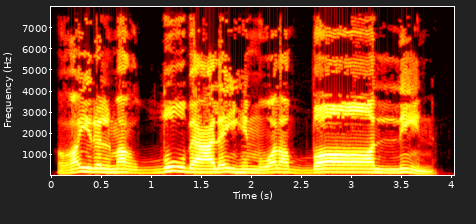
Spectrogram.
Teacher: اکثر قریب به اتفاق قاریان در دوره اخیر حرف ضاد رو به صورت انسدادی و پرحجم تلفظ میکنن، به عبارتی مثل دال مفخم ادایش میکنن، دال پرحجم.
